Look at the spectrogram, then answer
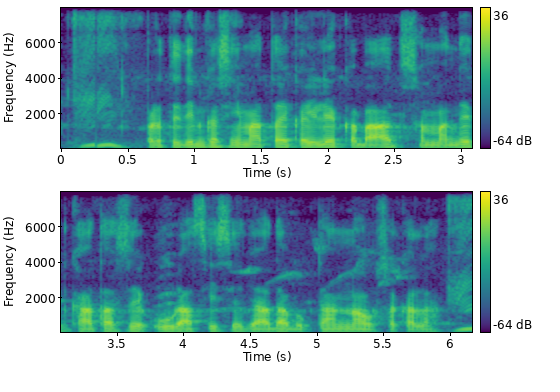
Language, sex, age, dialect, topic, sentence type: Bhojpuri, male, <18, Western, banking, statement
